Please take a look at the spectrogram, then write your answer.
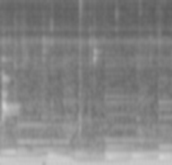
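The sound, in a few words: egg manchurian frying in oil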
